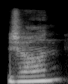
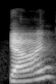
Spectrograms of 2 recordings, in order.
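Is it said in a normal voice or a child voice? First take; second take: normal voice; child voice. First: It is said in a normal adult voice. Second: It is said in a put-on child voice.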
